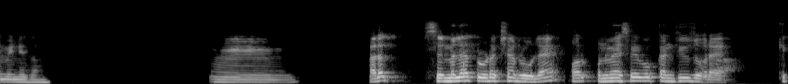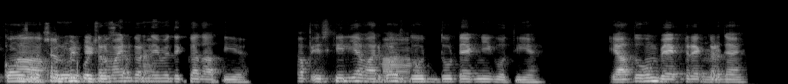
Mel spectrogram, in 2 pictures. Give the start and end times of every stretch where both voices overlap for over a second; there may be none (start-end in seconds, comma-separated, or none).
8.0-9.5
